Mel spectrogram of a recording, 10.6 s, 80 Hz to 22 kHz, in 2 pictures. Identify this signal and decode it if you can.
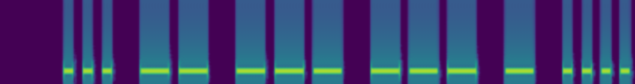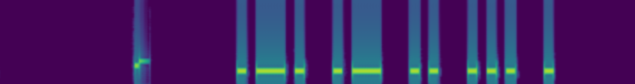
Morse code, heard as a keyed tone, about 15 wpm, 700 Hz. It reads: SMOOTH RAISE
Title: Sentences from Top 1400 Words - New Word Drill - 15wpm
